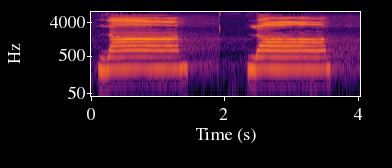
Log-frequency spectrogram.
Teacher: Lam originates when the tip of the tongue touches the upper hard palate.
